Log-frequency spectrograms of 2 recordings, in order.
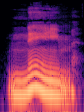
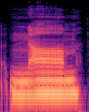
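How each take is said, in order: First: The vowel is said one step higher. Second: The vowel is said lower in the mouth. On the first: This is the later pronunciation of the word. "Going up one notch" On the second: This is the older pronunciation of the word. "nam becoming name, a to a"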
